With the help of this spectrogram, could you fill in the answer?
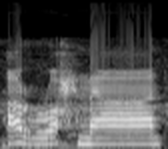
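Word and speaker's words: الرحمن: আল্লাহু আল্লাহু তারপরে হচ্ছে কি আর রহমান দেখেন আর রহমান মিমের উপরে খারা জবর আছে এখানে তাহলে কয় আলিফ টানতে হবে এক আলিফ টানতে হবে আর রহমান আর রহমান হায় উচ্চারণটাও এখানে দেখতেছি এবং মিমের উপর খাড়া জবর আছে এইজন্য একটানতে হবে এটা আমরা দেখলাম তারপরে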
